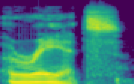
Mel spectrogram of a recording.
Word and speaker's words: Rayetz: It's Luca Rayetz, phonetically. I love it how Nubis, I know where Nubis lives, and speaks probably and enunciates better English than I do.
